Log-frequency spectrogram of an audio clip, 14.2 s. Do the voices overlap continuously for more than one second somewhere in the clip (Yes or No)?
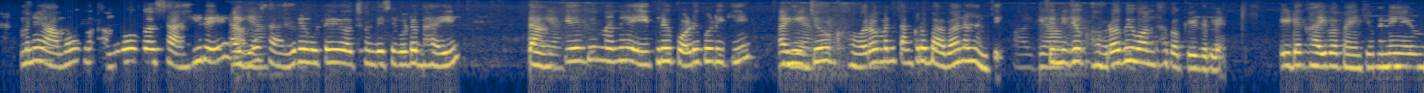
No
